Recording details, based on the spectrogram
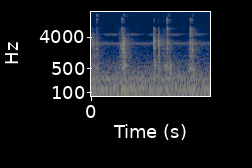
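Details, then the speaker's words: Repaired hazard switch on a 2004 Toyota Corolla Altis (9th generation), pressed after DIY fix before reassembly: light sharp clicks a few tenths of a second apart, switch latching and releasing normally. "Okay, now let's try to press the thing. Oh, I can hear the switch flicking."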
